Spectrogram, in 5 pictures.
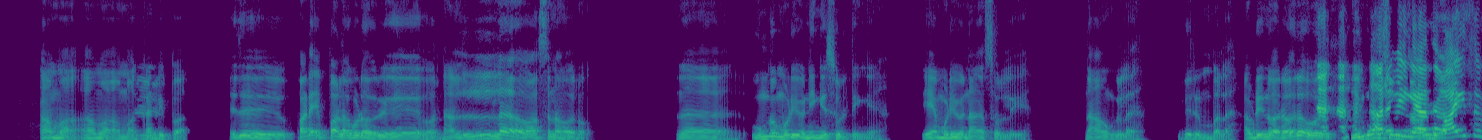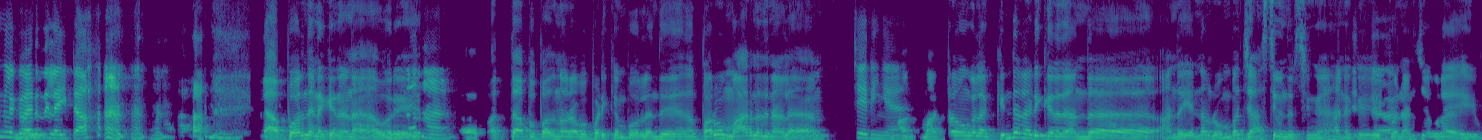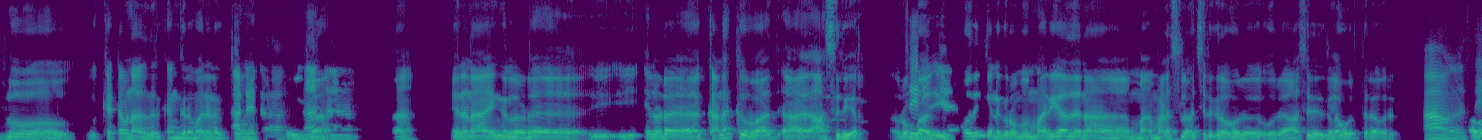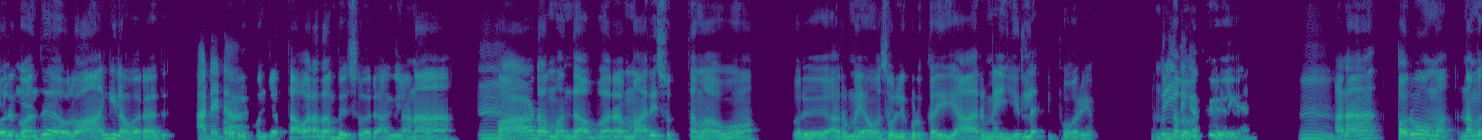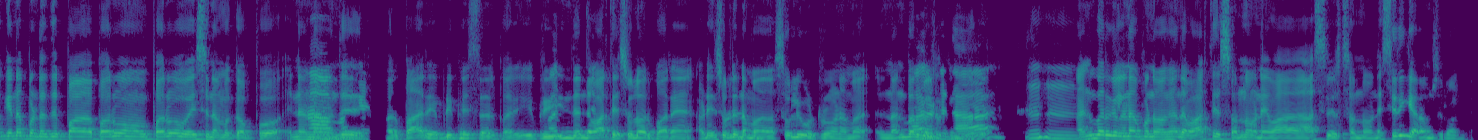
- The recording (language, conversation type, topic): Tamil, podcast, உங்கள் நினைவில் இருக்கும் ஒரு உடை அலங்கார மாற்ற அனுபவத்தைச் சொல்ல முடியுமா?
- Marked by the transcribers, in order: static; drawn out: "நல்ல"; put-on voice: "உங்க முடிவு நீங்க சொல்ட்டீங்க? ஏன் முடிவு நாங்க சொல்லலயே! நான் உங்கள, விரும்பல"; in English: "இமோஷன்"; distorted speech; other background noise; laughing while speaking: "அருமைங்க. அந்த வாய்ஸ் உங்களுக்கு வருது. லைட்டா. ம்"; laugh; drawn out: "அந்த"; drawn out: "இவ்ளோ"; other noise; mechanical hum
